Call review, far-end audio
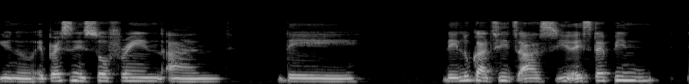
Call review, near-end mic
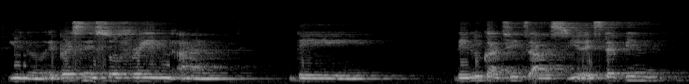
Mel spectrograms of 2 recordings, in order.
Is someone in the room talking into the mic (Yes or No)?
No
